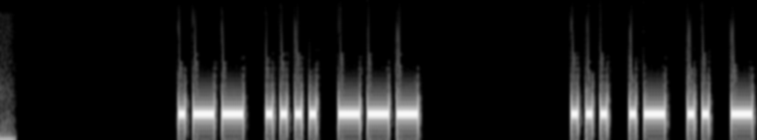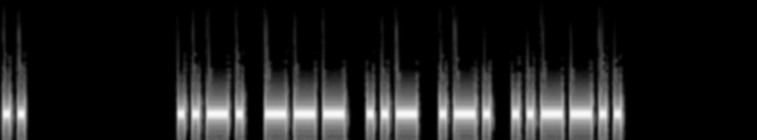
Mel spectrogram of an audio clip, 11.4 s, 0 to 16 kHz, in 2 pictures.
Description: Morse code, heard as a keyed tone, about 22 wpm, 700 Hz. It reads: WHO SAID FOUR?
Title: 3x Word-Spacing - Sentences from Top 300 Words - 22wpm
